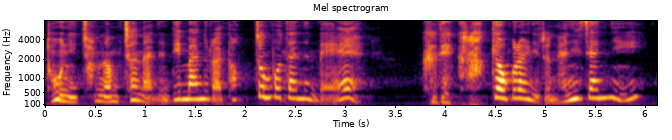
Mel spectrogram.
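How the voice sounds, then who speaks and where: A greedy, overbearing older mother-in-law, put on by a woman reading a radio drama. She scolds and wheedles with a husky, breathy edge. Her pitch rises and falls widely through each demand. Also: animated, unhurried. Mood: scolding. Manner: domineering, scolding, shouting.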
